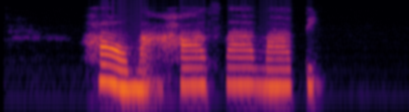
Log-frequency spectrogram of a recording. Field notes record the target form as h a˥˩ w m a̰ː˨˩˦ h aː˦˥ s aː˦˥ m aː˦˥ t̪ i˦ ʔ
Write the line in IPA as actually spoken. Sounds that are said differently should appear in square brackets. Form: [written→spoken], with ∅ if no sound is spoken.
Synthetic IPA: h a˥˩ w m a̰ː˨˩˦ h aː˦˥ s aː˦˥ m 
